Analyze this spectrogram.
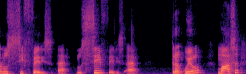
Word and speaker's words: Lucíferes: Se eu coloco essa palavra no plural, ela ficou Lúciferes. Então não pode, porque eu não posso ter a quarta sílaba acentuada. Então para onde é que vai o acento? Então o plural de Lúcifer é Lucíferes.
